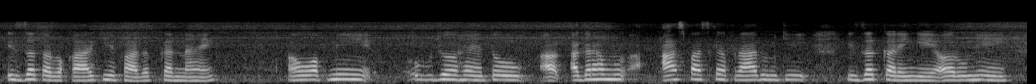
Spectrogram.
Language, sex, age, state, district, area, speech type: Urdu, female, 30-45, Maharashtra, Nashik, urban, spontaneous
